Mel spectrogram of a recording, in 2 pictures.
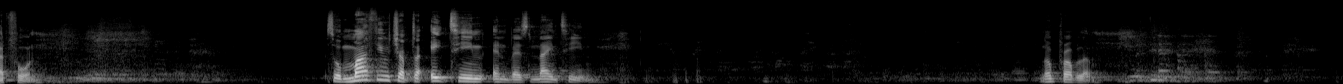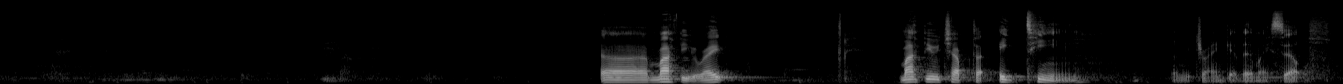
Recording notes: Preached at our Faith Encounter Service.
